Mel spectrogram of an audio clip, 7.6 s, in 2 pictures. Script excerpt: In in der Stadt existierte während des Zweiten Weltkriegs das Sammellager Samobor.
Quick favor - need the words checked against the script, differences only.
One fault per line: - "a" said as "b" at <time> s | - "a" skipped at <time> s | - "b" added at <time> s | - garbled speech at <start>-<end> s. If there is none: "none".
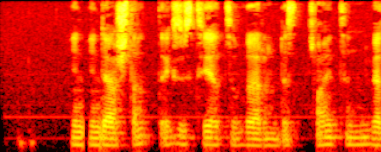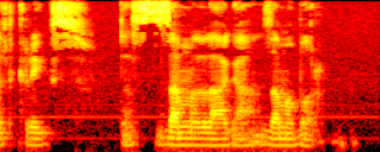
none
